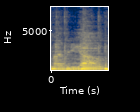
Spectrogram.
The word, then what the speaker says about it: Madrigal: I know it's called The Family Madrigal.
